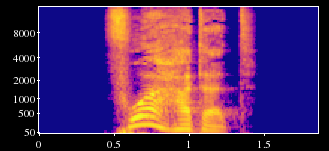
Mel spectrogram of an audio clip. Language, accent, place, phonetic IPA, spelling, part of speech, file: German, Germany, Berlin, [ˈfoːɐ̯ˌhatət], vorhattet, verb, De-vorhattet.ogg
- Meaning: second-person plural dependent preterite of vorhaben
